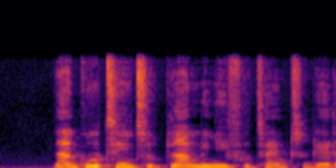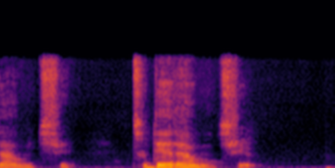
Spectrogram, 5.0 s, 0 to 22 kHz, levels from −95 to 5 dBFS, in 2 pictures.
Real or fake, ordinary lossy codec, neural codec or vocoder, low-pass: fake; none; codec, 44.1 kHz, 3.4 kbps, Pupu-Codec; 14.4 kHz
